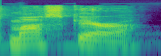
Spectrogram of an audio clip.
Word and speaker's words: Mosquera: Can you tell us what how your last name is pronounced? Yes, Mosquera.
